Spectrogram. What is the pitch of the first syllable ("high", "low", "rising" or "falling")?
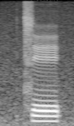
high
